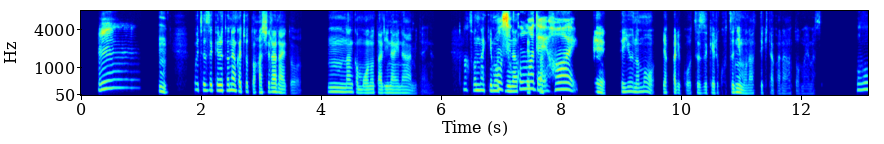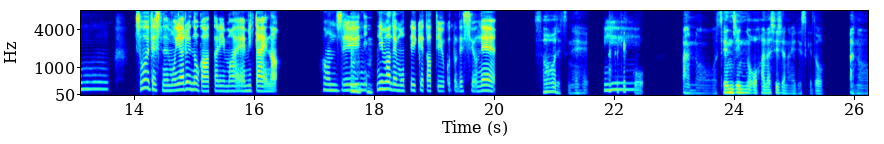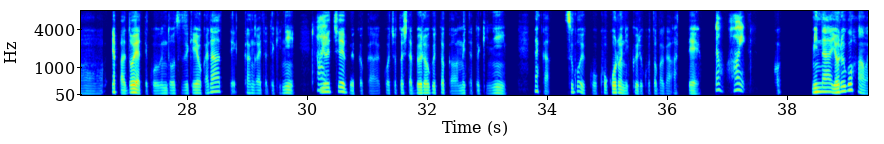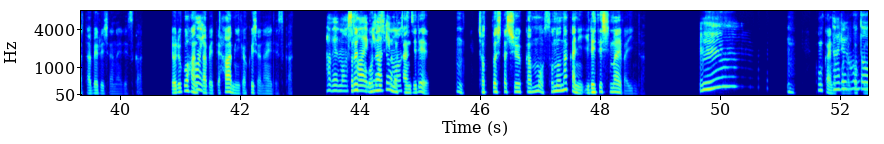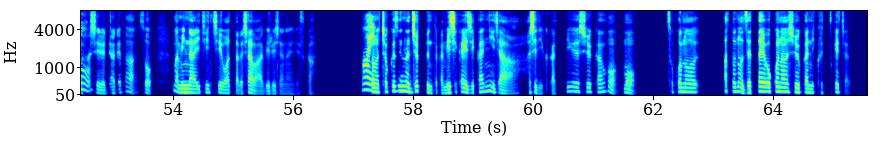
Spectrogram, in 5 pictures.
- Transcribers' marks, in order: tapping; other noise
- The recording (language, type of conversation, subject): Japanese, podcast, 習慣を身につけるコツは何ですか？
